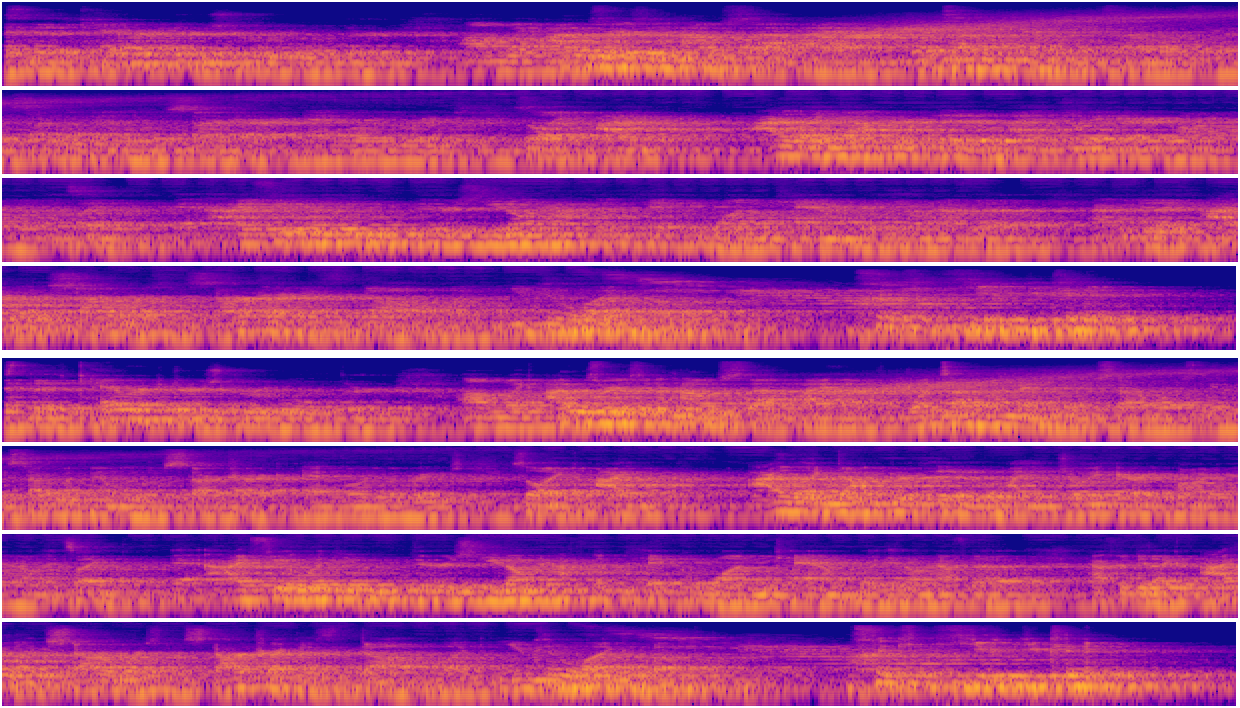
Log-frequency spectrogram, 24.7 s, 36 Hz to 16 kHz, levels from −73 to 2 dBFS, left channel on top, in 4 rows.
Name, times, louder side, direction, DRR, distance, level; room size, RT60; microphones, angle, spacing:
voice 1, 0.0-9.6 9.9-12.9 13.2-22.0 22.8-24.0, right 1 dB, 85° right, -2 dB, 0.4 m, -22 dB
sound 1, 3.6-23.2, equal, 25° left, 0.5 m, -37 dB
2.4 x 2.0 x 3.3 m, 2.9 s
head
